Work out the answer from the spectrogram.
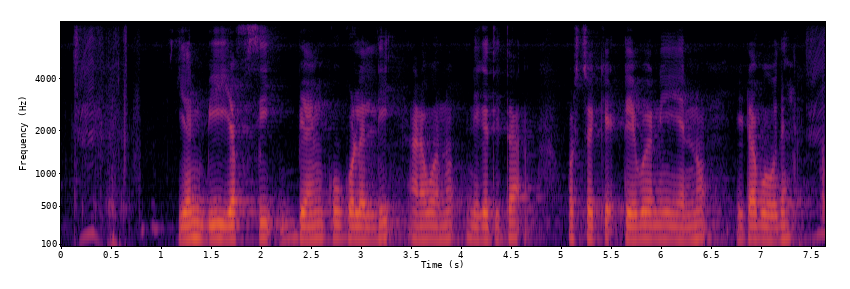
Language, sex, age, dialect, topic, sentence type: Kannada, male, 18-24, Mysore Kannada, banking, question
